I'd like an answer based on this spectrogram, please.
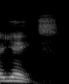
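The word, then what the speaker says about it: Yeats: doing a training is it's from William Butler Yates you don't spell it like yeah if you trace uh yeah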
